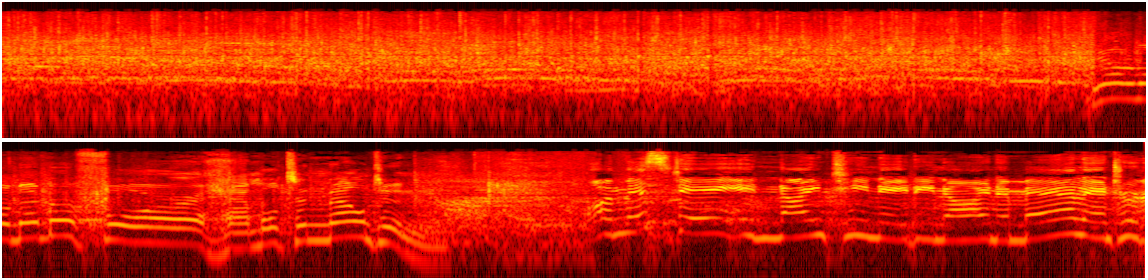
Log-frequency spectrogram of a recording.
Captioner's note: some Applause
